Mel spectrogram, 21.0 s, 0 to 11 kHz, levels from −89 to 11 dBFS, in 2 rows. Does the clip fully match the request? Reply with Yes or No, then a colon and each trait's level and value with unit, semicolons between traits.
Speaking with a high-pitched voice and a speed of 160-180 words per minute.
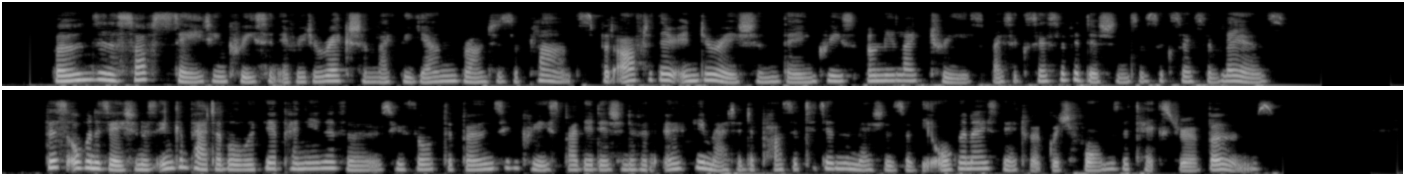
No: high, 195 Hz; average, 195 wpm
